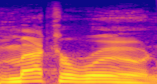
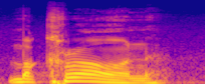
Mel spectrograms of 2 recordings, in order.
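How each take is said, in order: First: It is said as macaroon. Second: It is said as macaron. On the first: This is the usual everyday pronunciation. The speaker calls it wrong. "we say macaroon" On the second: This is the proper French pronunciation. The speaker calls it right. "That's the proper way to pronounce macaroon"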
